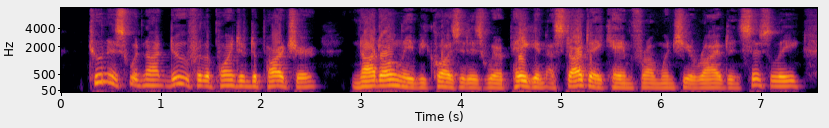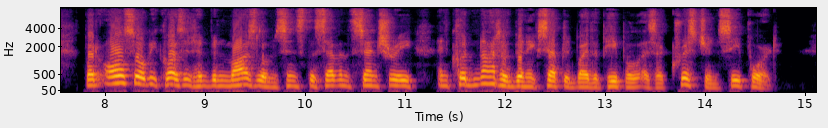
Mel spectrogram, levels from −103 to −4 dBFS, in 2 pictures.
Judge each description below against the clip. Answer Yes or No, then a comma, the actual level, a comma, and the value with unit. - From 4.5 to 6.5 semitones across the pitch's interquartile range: Yes, average, 5.2 semitones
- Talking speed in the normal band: Yes, average, 190 wpm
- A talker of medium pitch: Yes, medium, 145 Hz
